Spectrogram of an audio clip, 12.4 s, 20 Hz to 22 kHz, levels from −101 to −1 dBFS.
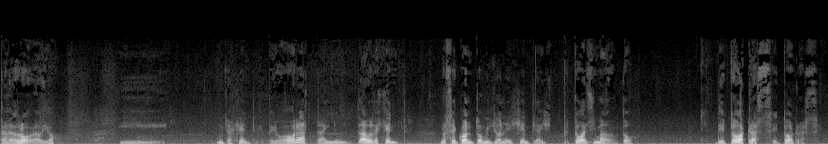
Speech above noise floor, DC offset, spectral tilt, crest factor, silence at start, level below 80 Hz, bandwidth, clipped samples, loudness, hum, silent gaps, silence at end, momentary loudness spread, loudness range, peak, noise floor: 26 dB; under 0.1%; -7.5 dB/octave; 24 dB; 0 s; -56 dBFS; 15.5 kHz; under 0.1%; -30 LUFS; none; none; 0.35 s; 19 LU; 9 LU; -6 dBFS; -55 dBFS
